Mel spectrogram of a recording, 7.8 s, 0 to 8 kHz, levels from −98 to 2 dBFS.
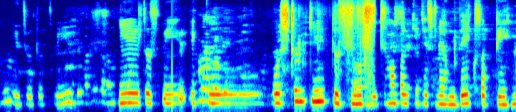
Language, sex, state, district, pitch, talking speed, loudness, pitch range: Hindi, female, Uttar Pradesh, Jyotiba Phule Nagar, 245 Hz, 115 wpm, -19 LUFS, 225-265 Hz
